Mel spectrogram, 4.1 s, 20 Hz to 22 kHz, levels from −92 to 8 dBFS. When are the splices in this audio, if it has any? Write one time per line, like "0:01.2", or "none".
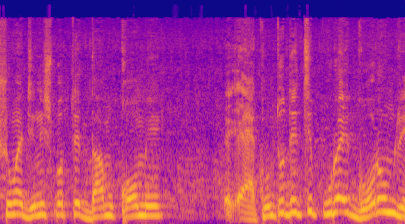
none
